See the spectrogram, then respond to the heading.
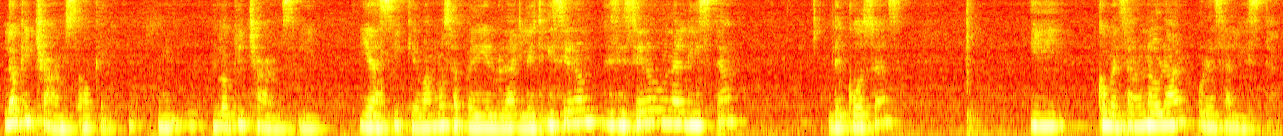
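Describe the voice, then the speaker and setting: A woman's voice: medium pitch, unhurried, dark tone. A woman preaching a sermon to her congregation, retelling Bible stories and often checking in with her listeners as she goes. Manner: addresses congregation as brothers and sisters. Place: church. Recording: echoey church hall, mic at a distance.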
